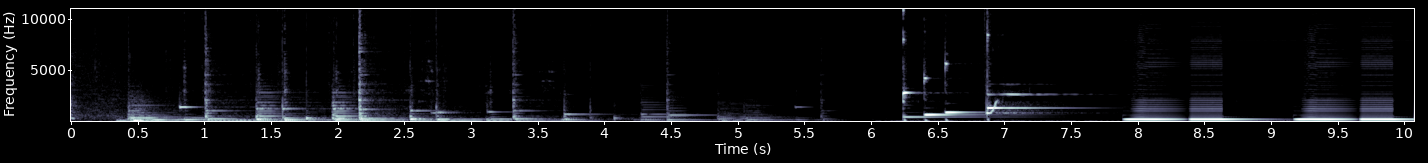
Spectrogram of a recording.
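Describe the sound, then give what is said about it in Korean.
A flurry of overlapping KakaoTalk messaging app notification chimes rings out in quick succession as family members send messages, followed by a short rising jingle and then three loud, repeated alert tones. No one speaks. “카톡, 카톡, 카톡, 카톡. 현금이 통장에 꽂히자 가족들이 문자와 카톡, 전화로 뻔질나게 안부를 전하기 시작했다.”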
